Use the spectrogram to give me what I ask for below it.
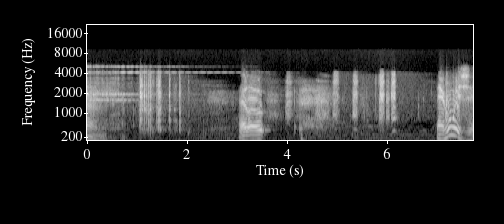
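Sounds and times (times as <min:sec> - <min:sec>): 
telephone bell ringing: 0:00.0 - 0:03.6
speech: 0:03.0 - 0:03.3, 0:07.1 - 0:07.7.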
